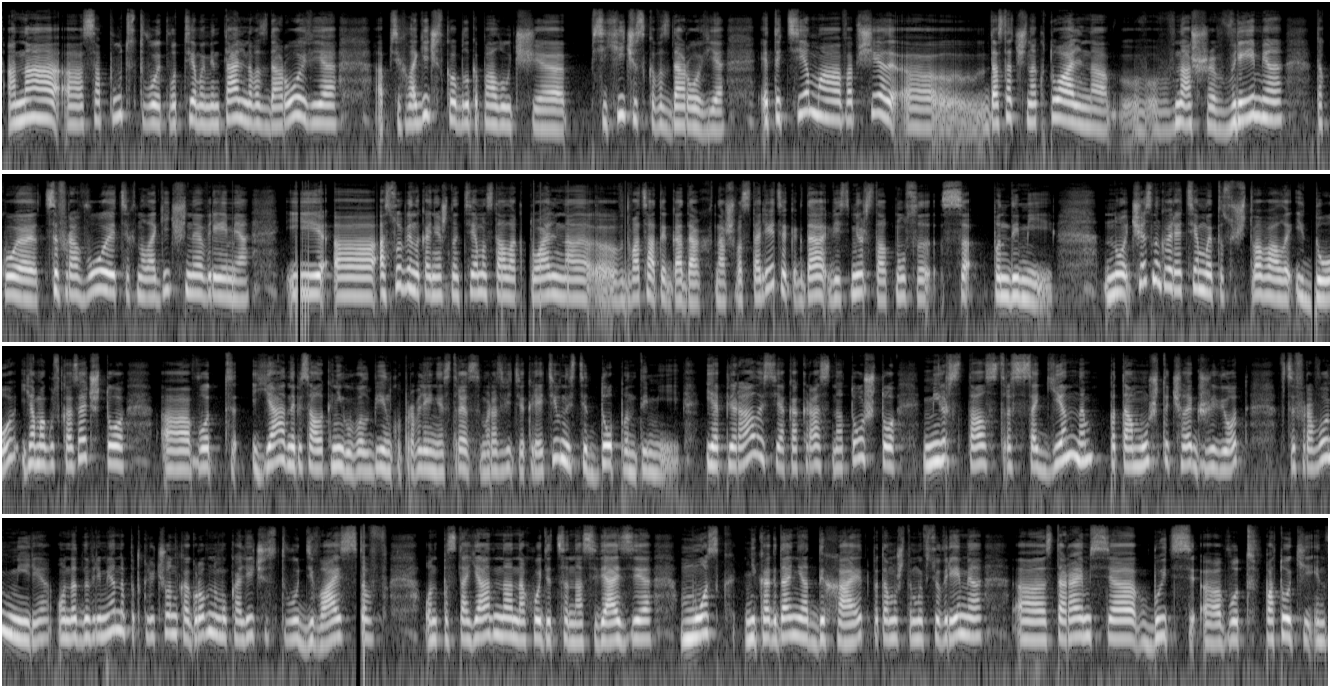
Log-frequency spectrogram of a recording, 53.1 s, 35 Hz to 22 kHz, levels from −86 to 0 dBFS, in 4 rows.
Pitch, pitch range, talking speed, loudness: 220 Hz, 205-235 Hz, 130 wpm, -20 LUFS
